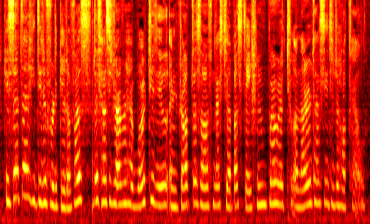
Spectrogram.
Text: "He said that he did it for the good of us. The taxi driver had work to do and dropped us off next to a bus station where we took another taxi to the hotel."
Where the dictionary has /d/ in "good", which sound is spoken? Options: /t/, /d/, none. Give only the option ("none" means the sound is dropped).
/d/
